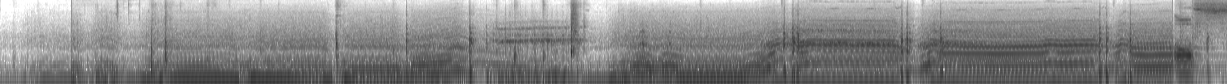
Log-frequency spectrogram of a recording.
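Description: A drag car's engine in BeamNG.drive revs hard and repeatedly, its pitch climbing and dropping in loud surges with brief lifts between pulls, steady and unaccompanied by talk.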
